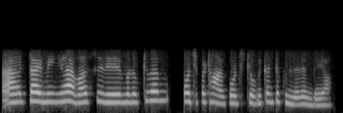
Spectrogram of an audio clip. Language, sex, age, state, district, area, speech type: Punjabi, female, 18-30, Punjab, Pathankot, rural, conversation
